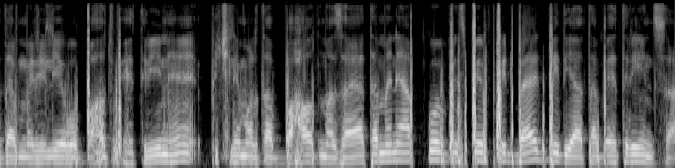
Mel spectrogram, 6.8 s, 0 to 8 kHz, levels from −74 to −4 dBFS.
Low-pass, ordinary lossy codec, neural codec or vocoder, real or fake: 7.2 kHz; none; none; real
